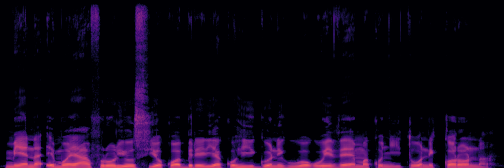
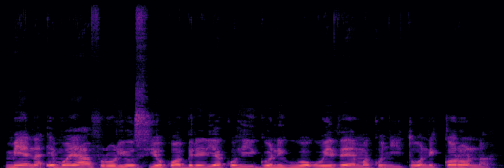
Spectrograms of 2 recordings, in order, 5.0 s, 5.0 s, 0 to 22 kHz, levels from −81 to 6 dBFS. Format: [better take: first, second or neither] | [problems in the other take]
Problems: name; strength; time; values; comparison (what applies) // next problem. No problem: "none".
first | room echo; dies away in 0.2 s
